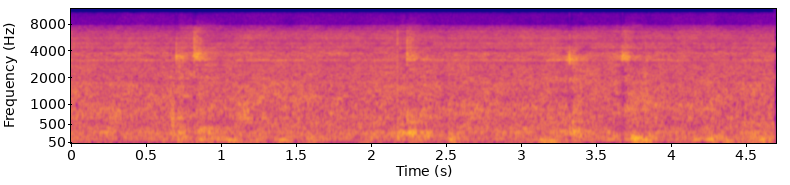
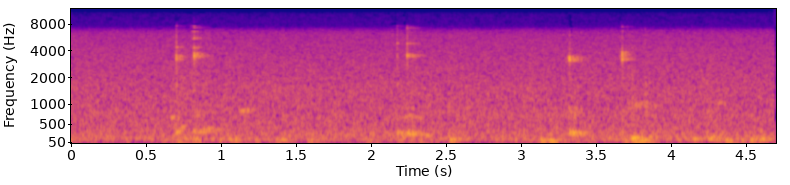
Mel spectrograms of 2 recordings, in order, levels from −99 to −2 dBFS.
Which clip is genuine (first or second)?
second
